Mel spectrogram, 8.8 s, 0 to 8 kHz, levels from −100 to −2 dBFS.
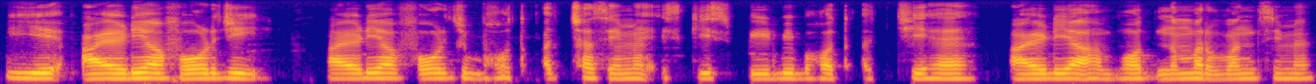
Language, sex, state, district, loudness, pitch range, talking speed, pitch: Hindi, male, Uttar Pradesh, Jyotiba Phule Nagar, -17 LUFS, 130-140 Hz, 155 wpm, 135 Hz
